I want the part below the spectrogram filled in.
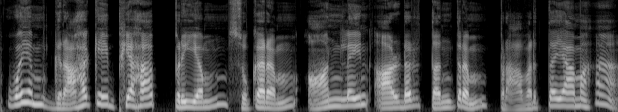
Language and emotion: Sanskrit, happy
